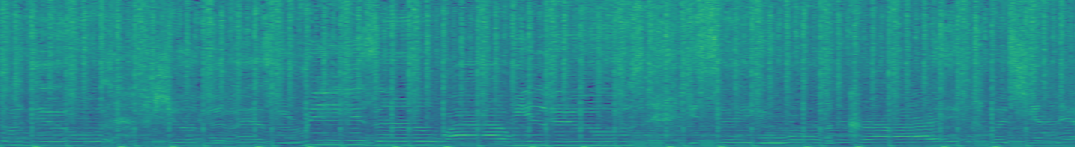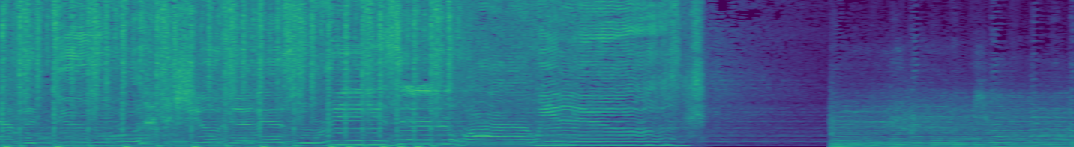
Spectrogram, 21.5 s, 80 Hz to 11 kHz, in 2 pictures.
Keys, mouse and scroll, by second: 1.0 ctrl+t, 5.2 ctrl+z, 6.1 ctrl+z, 6.7 ctrl+z, 6.8 ctrl+z, 7.3 ctrl+z, 7.6 ctrl+z, 7.9 ctrl+z, 9.7 ctrl+z, 9.8 ctrl+z, 12.1 ctrl+z, 12.8 ctrl+z, 13.1-15.6 typing, 15.8 double click, 16.0 ctrl+z, 16.2 alt+scroll down 1, 16.6 alt+scroll up 1, 19.6 alt+scroll down 1, 19.9-20.2 alt+scroll up 1.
